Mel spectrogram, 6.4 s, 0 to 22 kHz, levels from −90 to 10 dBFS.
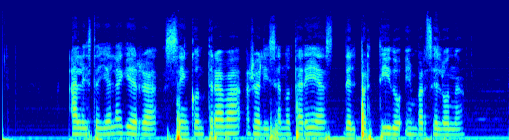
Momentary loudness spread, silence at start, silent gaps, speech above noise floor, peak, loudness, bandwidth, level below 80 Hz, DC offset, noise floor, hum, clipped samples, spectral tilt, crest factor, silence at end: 10 LU; 0.05 s; none; 28 dB; -6 dBFS; -34 LUFS; 13.5 kHz; -36 dBFS; under 0.1%; -60 dBFS; none; under 0.1%; -5.5 dB/octave; 26 dB; 0.05 s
